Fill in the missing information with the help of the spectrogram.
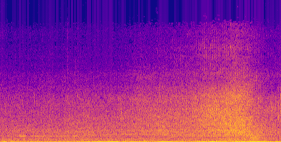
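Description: Car driving on a rain-wet road: a steady low engine and road rumble, with a hiss of tyres on wet tarmac that swells up about three and a half seconds in and peaks near the end.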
